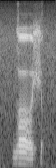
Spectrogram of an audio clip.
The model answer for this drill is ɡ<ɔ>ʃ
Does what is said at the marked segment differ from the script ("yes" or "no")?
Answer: yes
